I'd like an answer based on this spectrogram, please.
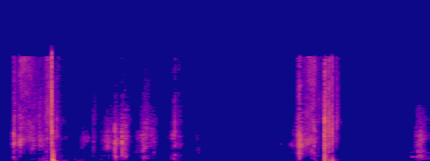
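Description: Pokémon trading cards handled close to the microphone: a sharp tap about half a second in, a few lighter clicks and rustles after it, then two more taps about three seconds in.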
